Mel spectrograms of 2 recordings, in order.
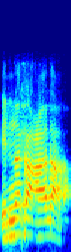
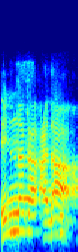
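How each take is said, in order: First: The first vowel of 'ala' is drawn out long. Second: The first vowel of 'ala' is said quickly, short. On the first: The speaker calls it wrong. "बाज लोग पढ़ने में आला पढ़ते, ... गलत है वो।" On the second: The speaker calls it right. "आइन के ऊपर जबर आ गया, जल्दी पढ़ना है"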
